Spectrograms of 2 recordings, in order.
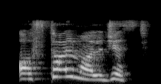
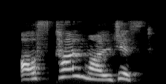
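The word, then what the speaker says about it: ophthalmologist: Okay और last word है बच्चों आज की हमारी क्लास का ऑफ्थोल्मोलॉजिस्ट। मैं फिर से रिपीट करती हूँ प्रोनाउंसिएशन, ऑफ्थोल्मोलॉजिस्ट। स्पेलिंग बताती हूँ आपको, OPTHALMOLOGIST, ऑफ्थोल्मोलॉजिस्ट, OPTHALMOLOGIST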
